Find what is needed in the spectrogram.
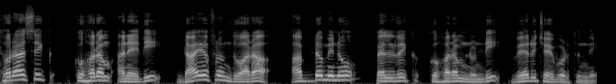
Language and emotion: Telugu, neutral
